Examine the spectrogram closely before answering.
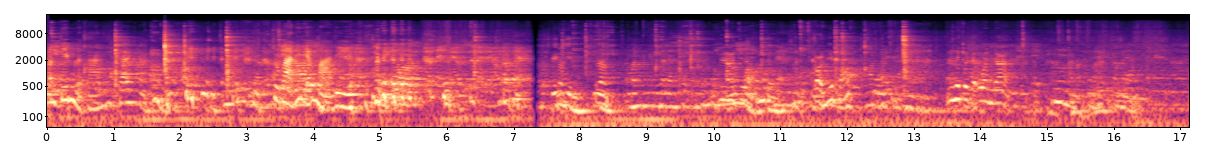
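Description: An older woman talks casually nearby.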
